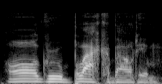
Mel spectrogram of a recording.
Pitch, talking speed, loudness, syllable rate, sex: 110 Hz, 185 wpm, -17 LUFS, 4.0 syllables/s, male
